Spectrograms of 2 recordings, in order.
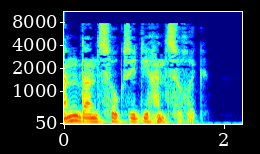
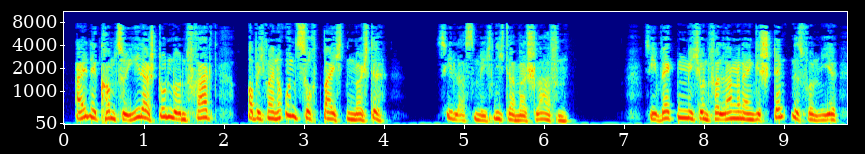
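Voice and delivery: lightly voiced indignant young queen; a touch higher, complaining bitterly; 7 semitones higher than usual. (junge Königin, leicht empört gesprochen)

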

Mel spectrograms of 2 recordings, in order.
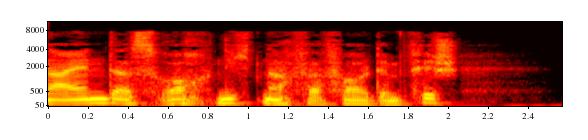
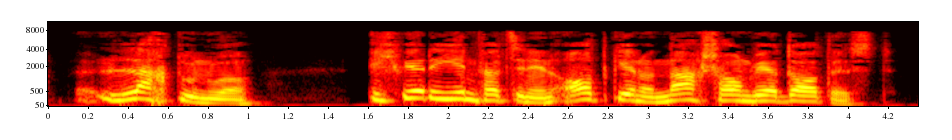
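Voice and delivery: put-on higher defiant girl's voice; Arya's voice; 11 semitones higher, 4 dB louder than usual. Girl brushes off his laughter, higher defiant voice.

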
